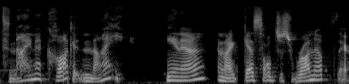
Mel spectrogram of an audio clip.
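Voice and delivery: ordinary talk, nothing marked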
